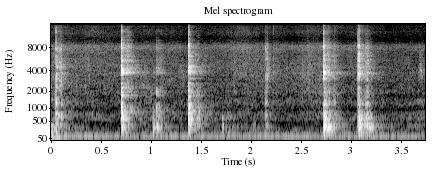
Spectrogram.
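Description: Minced pork being stir-fried in a pan, with a spatula scraping and tossing in sharp, irregular strokes over a faint steady sizzle, close and alone without talk.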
